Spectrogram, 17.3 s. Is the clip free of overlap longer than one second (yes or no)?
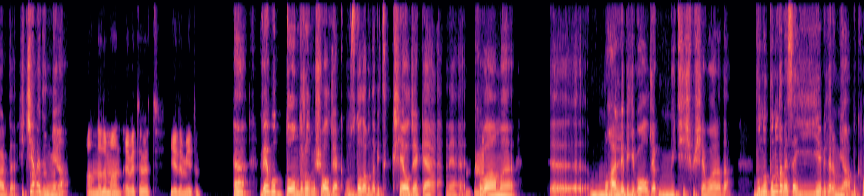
yes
